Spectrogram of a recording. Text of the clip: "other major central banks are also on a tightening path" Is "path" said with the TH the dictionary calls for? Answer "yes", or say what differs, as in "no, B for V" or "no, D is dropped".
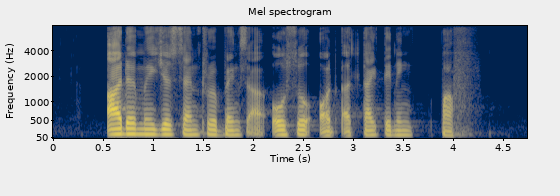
no, F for TH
